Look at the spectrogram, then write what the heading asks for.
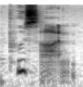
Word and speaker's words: Busan: Which I was pronouncing with a hard B for a long time until recently. I know, I was too. I was reading about it and I was like, oh, it's Train to Busan, correct?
